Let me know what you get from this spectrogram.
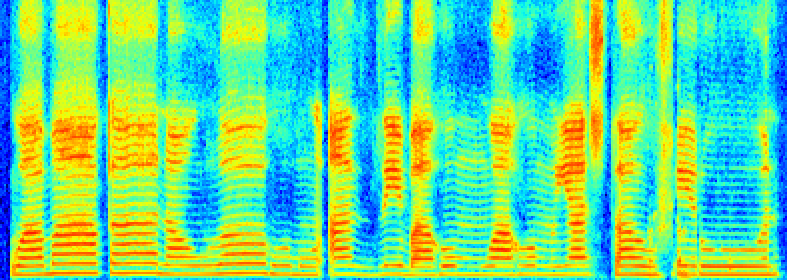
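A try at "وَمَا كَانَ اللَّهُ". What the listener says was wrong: Wa makana Allah. Ya, tebalkan lafaz jalalanya.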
